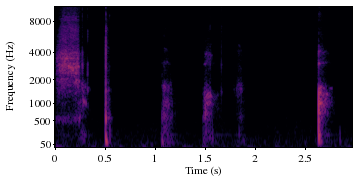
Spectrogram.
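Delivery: hushed, whispered mutter under the breath. Retelling what another girl in the office said: imitating muttering under breath. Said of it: "heard her say under her breath".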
